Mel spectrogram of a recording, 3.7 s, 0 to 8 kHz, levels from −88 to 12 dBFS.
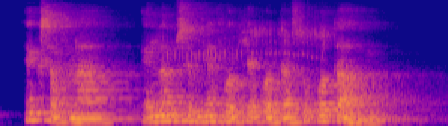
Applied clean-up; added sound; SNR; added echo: neural separator model SepFormer DNS4.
